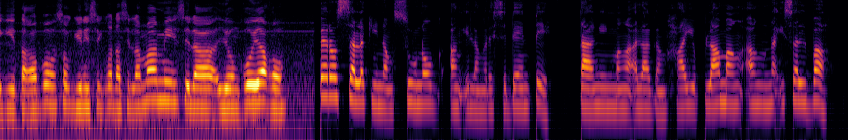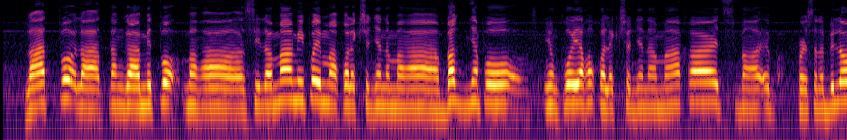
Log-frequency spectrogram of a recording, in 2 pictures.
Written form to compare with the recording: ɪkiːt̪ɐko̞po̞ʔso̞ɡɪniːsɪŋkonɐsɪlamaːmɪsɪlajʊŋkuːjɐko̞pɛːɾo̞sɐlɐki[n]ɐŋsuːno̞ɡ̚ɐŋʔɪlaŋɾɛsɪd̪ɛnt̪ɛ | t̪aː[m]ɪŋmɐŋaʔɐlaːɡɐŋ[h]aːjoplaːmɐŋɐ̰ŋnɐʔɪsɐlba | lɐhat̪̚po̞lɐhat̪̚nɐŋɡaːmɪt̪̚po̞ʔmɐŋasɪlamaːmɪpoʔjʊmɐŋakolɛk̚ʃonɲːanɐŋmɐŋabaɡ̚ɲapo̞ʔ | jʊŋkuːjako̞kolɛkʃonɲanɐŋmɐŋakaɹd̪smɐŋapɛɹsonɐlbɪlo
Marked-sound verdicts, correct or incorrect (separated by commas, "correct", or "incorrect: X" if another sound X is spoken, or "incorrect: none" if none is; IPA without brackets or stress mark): correct, incorrect: ŋ, correct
